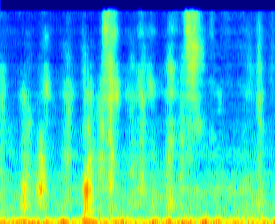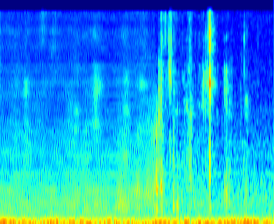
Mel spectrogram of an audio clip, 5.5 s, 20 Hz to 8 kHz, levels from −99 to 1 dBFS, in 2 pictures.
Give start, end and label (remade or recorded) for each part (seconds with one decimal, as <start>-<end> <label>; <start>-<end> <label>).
0.0-4.3 remade; 4.3-5.5 recorded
